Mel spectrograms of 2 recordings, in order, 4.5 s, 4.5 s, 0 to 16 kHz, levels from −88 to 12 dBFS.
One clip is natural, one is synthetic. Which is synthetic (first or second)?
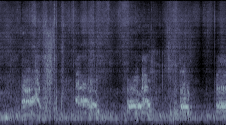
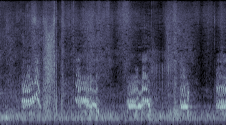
first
